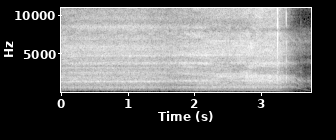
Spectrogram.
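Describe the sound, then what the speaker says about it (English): A handheld heat tool blows a steady, loud whirring rush of hot air as it melts embossing powder on a card background, then winds down with a falling pitch as it is switched off. "I'm going to keep my heat tool moving because I don't want to remelt that embossing powder"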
